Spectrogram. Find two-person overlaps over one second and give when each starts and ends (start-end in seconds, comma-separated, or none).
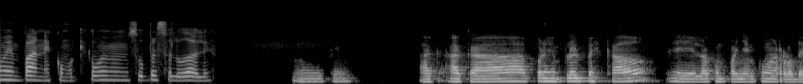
none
